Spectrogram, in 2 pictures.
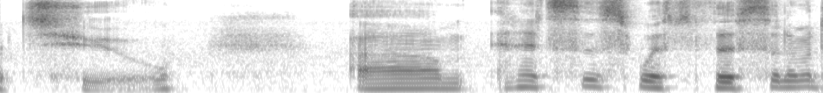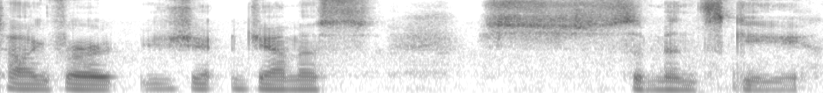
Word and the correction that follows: Janusz Kaminski: Let me pronounce his name properly. It's Janusz Kaminski.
